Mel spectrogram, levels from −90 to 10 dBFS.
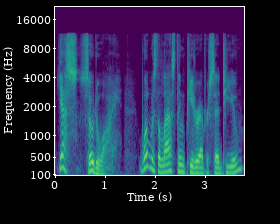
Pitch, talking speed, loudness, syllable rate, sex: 160 Hz, 220 wpm, -17 LUFS, 4.9 syllables/s, male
